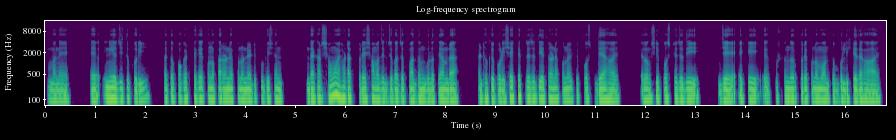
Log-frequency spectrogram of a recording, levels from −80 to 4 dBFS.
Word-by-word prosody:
মানে 90 0 +1 0.6
এ - - +4 0.3
নিয়োজিত 100 -2 +3
করি। 90 0 +1 0.4
হয়তো 100 0 -2
পকেট 100 0 -1
থেকে 105 -1 +1
কোন 100 - +1
কারণে 100 -1 +3
কোন 95 - 0
নোটিফিকেশন 95 +1 -1 0.7
দেখার 100 +1 +1
সময় 125 +3 +5
হঠাৎ 105 -2 +1
করে 100 +1 0
সামাজিক 100 -2 +1
যোগাযোগ 95 0 0
মাধ্যমগুলোতে 95 0 +1
আমরা 95 0 +3 0.5
আ - - -9
ঢুকে 95 0 0
পড়ি। 90 -1 +2
সেক্ষেত্রে 110 0 0
যদি 105 +1 -2
এ - - +2
ধরনের 100 -1 +1
কোনো 100 +1 0
একটি 95 0 -5
পোস্ট 100 0 -4
দেয়া 100 0 +5
হয়। 90 -1 +1 0.5
এবং 95 +1 +3
সেই 100 -1 -1
পোস্টে 100 +1 -2
যদি 100 0 +3 0.6
যে 95 0 +5 0.3
একটি 100 +1 -1 0.3
এ - - +2
খুব 95 - -9
সুন্দর 100 -1 +3
করে 100 0 0
কোন 95 - 0
মন্তব্য 95 -2 0
লিখে 95 0 +1
দেওয়া 95 -1 +2
হয়, 85 +1 +1
95 Hz, 165 wpm, -22 LUFS, 95-100 Hz, 0.7 s, সময়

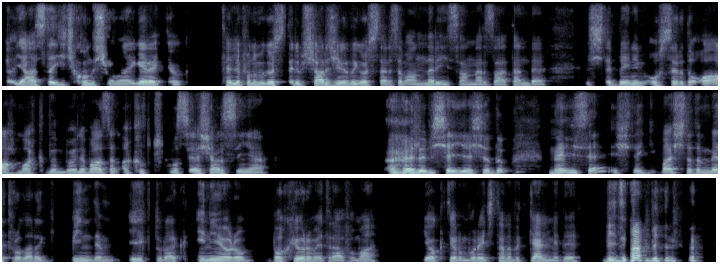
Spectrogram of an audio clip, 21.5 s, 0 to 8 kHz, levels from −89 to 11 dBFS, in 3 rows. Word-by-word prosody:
Ya - - +4
aslında 120 +10 +4
hiç 165 0 -5
konuşmama 135 +1 -1
gerek 135 -6 +5
yok. 100 - -6 0.3
Telefonumu 145 +3 +1
gösterip, 145 -1 +2
şarj 125 0 +3
yerini 135 +1 +2
göstersem 115 -3 -1
anlar 110 +4 -2
insanlar 100 -3 -5
zaten 125 +8 -5
de. 100 - -3 0.4
İşte 130 0 -5
benim 135 +1 +1
o 135 - -1
sırada 135 +2 -3
o 140 - +2
ahmaklığım. 115 -1 -2
Böyle 115 +2 -1
bazen 125 -1 0
akıl 140 - -6
tutması 125 -1 -6
yaşarsın 125 +3 0
ya. 115 -10 -5 1.2
Öyle 165 -2 +8
bir - - -3
şey 155 +2 +4
yaşadım. 130 +2 +1 0.4
Neyse, 185 - +1
işte, 165 - -6
g 155 -2 -14
başladım 155 -4 -1
metrolara, 130 -5 -1
k - - -26 0.2
bindim. 135 -3 -4
İlk 150 -3 -3
durak 115 +1 -5
iniyorum, 135 0 +2 0.2
bakıyorum 130 0 +1
etrafıma, 110 +5 -5 0.5
"Yok," 130 -2 -2
diyorum, 100 -2 -2
"buraya 110 +1 -1
hiç 110 - -10
tanıdık 110 -1 -7
gelmedi." 110 +1 -1 0.2
Bir 155 +2 +3
daha 220 0 +11
biniyorum. 175 -1 -1
130 Hz, 145 wpm, -24 LUFS, 115-150 Hz, 1.2 s, daha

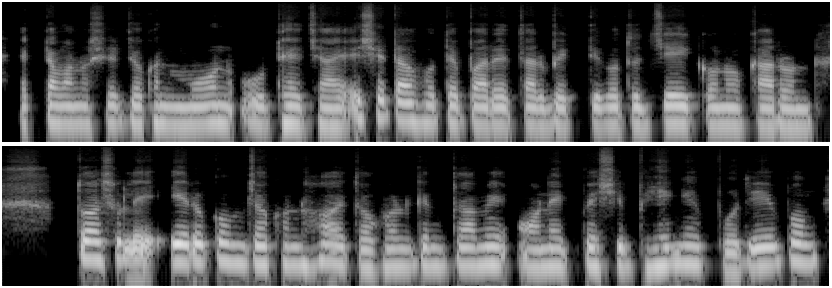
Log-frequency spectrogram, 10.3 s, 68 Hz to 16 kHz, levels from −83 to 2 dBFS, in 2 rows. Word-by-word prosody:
একটা 135 +2 -5
মানুষের 135 +1 -2
যখন 140 0 -1 0.2
মন 140 +2 +1 0.2
উঠে 140 +1 0
যায়, 130 -1 +1 0.2
সেটা 175 -2 +1
হতে 140 0 -2
পারে 130 -1 +2
তার 130 -1 +1
ব্যক্তিগত 130 +1 -2 0.2
যে 140 - +3 0.2
কোন 130 0 0 0.2
কারণ। 125 -1 +1 0.7
তো - - +1
আসলে 190 - +2 0.2
এরকম 180 - +4
যখন 160 0 0
হয়, 175 -3 +1
তখন 145 +2 -1
কিন্তু 150 0 -3
আমি 160 +1 +2 0.2
অনেক 145 0 0
বেশি 155 +1 0 0.2
ভেঙে 155 +2 +1
পড়ি 125 +3 -1
এবং 180 0 +1
140 Hz, 155 wpm, -23 LUFS, 130-155 Hz, 0.7 s, এরকম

